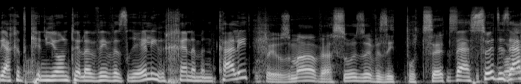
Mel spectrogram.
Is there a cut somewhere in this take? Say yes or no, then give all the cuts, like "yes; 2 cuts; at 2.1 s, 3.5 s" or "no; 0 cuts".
no; 0 cuts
